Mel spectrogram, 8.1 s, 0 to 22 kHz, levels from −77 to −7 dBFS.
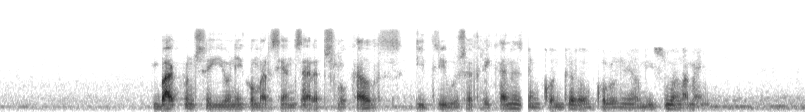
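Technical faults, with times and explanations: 5.20 to 5.28 s, handover gap: Right after "àrabs locals i tribus" the speech fades out within a few tens of milliseconds and stays silent for 80 ms. The call was being passed from one network to another, and no speech frames got through during the switch, so whatever was said in that window is simply gone. On the waveform this shows as a short tapering drop to a flat line. The spectrogram shows a narrow vertical band that is empty across all frequencies.
5.28 s to the end, fallback to narrowband: Once the new link starts, the call is no longer on the AMR-WB (HD Voice) codec at 12.65 kbit/s, which carried speech clearly before the gap. It now runs on narrowband AMR at 5.9 kbit/s. Nothing above 4 kHz survives, so the speech turns dull. The low bitrate also adds a rough, raspy texture. On a spectrogram the energy ends abruptly at a hard ceiling at 4 kHz from 5.28 s onward, in contrast to the fuller upper band before the gap.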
